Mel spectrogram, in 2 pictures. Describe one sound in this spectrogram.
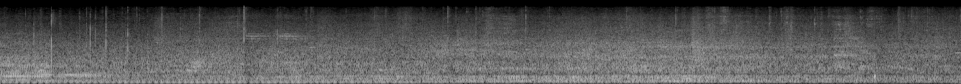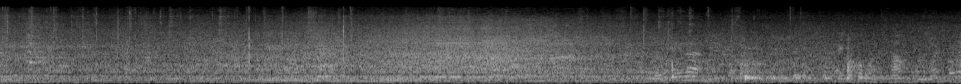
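Seafood sizzles and crackles over hot charcoal.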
